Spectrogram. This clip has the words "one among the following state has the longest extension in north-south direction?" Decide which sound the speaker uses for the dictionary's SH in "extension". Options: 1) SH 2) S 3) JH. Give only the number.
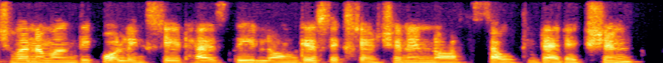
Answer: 1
